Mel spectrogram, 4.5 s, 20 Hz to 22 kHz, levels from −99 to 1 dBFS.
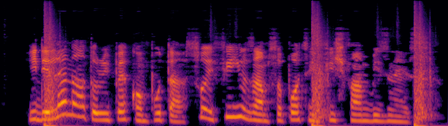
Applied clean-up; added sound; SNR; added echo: classical method Wiener filter.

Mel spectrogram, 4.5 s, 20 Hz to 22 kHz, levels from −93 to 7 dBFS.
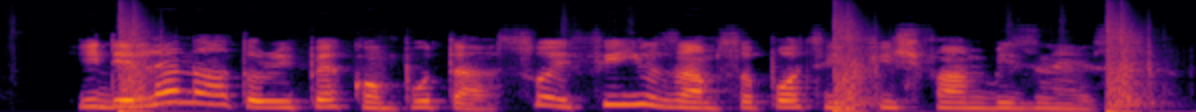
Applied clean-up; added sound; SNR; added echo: none; Gunshot, gunfire; 10 dB; none.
